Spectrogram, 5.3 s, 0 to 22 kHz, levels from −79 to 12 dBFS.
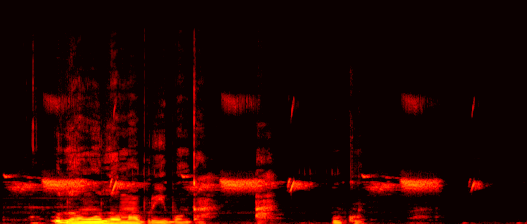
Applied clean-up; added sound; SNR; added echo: neural mask model RNNoise.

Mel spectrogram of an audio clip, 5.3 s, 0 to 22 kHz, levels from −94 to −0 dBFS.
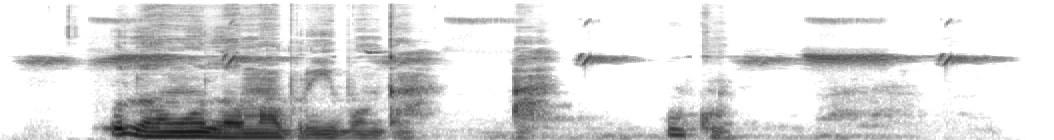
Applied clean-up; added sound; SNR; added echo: neural mask model Resemble Enhance denoiser.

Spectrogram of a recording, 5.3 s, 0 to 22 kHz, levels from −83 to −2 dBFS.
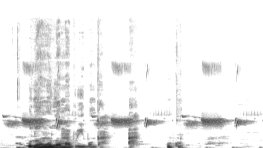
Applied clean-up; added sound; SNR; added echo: classical method log-MMSE.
